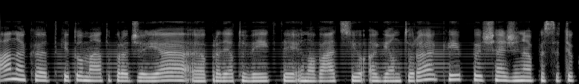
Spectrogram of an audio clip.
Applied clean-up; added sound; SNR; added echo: neural mask model RNNoise.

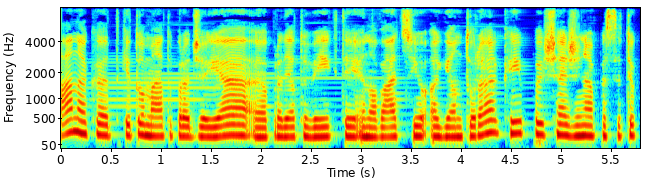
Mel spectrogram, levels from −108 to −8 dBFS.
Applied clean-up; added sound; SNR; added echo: classical method log-MMSE.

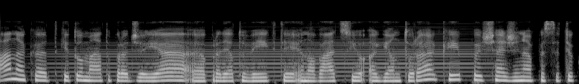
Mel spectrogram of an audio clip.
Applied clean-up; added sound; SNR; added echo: none; Bowed string instrument; 17 dB; none.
